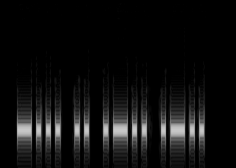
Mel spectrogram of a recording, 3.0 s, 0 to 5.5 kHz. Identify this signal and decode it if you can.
Morse code, heard as a keyed tone, about 20 wpm, 600 Hz. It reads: BILL
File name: the old man and the sea / the old man and the sea part 1 20wpm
